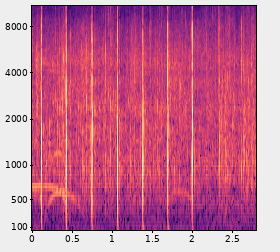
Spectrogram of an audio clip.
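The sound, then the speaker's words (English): A church audience claps in praise: seven sharp, evenly spaced claps land in a steady beat, followed by a couple of fainter ones, over a quiet background. “Come on, can we just make some noise? If you've been rescued, can you give him about 5 seconds of praise?”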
